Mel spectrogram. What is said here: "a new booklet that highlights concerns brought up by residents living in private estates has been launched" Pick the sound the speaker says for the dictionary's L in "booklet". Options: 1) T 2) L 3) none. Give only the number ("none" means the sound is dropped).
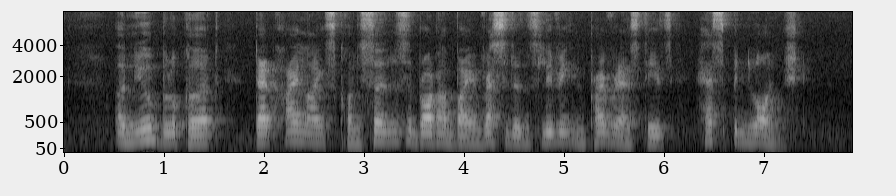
3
